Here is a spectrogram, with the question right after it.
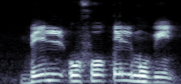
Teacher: لام کے اوپر صفت توسط کریں گے اور قاف کو موٹا پڑھیں گے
